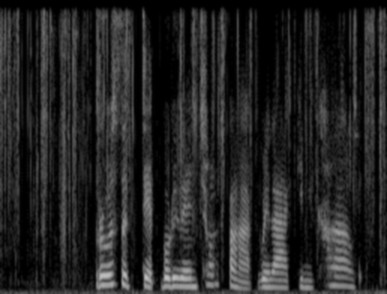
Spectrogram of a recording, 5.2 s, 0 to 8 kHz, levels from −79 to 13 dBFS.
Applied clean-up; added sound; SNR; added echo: neural diffusion model UNIVERSE++.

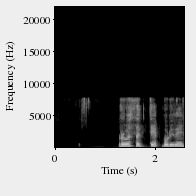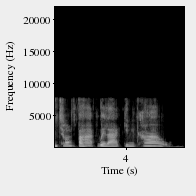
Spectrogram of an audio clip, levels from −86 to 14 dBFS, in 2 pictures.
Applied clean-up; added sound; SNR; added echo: neural mask model Resemble Enhance denoiser.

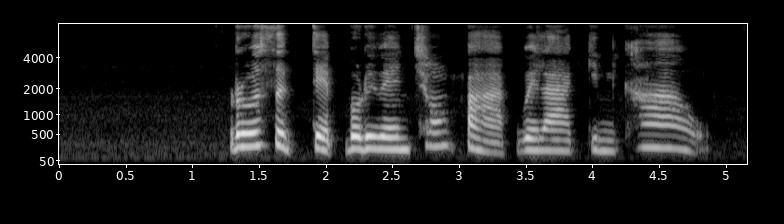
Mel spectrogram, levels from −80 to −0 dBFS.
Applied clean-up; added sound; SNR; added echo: none; none; none; none.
